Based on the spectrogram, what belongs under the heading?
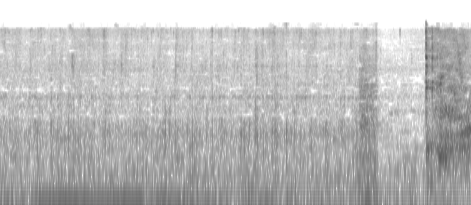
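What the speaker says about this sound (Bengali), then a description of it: "খুব সুন্দর করে মিক্সড করে নেব" Duck curry being stirred and mixed in a pan gives a soft, steady bubbling sizzle with low scraping, fairly quiet and close, ending in a short louder clatter.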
